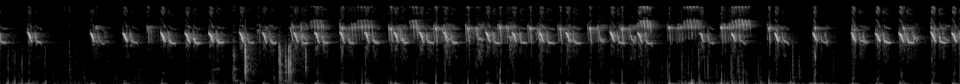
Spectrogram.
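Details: Young small-bird chicks a week into hand feeding give dense runs of short, high chirps, several per second, bursting in clusters with brief pauses; the calls are sharp and tweeting, with light rustling beneath.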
